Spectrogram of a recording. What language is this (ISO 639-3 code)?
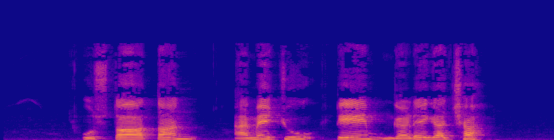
dmk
